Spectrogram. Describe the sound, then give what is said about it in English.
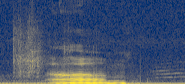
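A pet cat gives a single drawn-out meow, steady in pitch and lasting under a second, over a low constant hum with no talk. “I'm betting you can also hear my cats in the background, can't you? A little bit.”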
